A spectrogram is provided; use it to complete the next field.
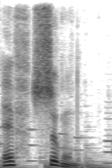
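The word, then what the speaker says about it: f″: de F prime et on le note f avec deux apostrophes ça se prononce F seconde comment calculer la dérivée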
